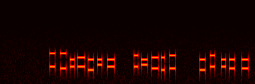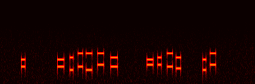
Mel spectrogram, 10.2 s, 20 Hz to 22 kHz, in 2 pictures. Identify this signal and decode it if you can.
DTMF, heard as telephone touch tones, dialled by hand, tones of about 110 ms. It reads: CB781*7 9*526 19744 7 72CAD8 *0C5 1D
